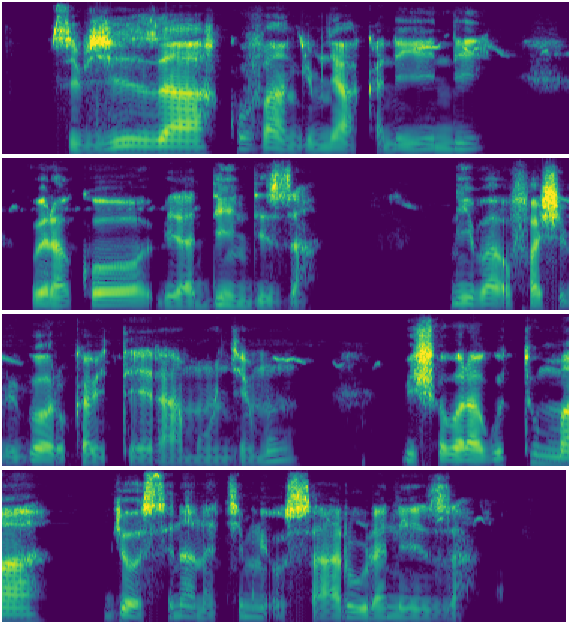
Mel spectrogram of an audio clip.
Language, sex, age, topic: Kinyarwanda, male, 18-24, agriculture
